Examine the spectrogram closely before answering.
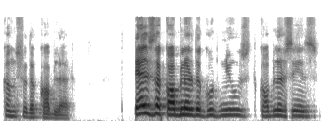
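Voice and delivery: normal talking voice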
